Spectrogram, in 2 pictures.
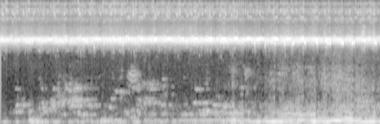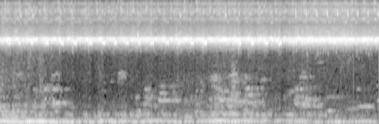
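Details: Thousands of captive crickets in a breeding facility chirp in a continuous shrill, pulsing chorus, with a low rumbling noise swelling in the middle and faint scattered sounds below.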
